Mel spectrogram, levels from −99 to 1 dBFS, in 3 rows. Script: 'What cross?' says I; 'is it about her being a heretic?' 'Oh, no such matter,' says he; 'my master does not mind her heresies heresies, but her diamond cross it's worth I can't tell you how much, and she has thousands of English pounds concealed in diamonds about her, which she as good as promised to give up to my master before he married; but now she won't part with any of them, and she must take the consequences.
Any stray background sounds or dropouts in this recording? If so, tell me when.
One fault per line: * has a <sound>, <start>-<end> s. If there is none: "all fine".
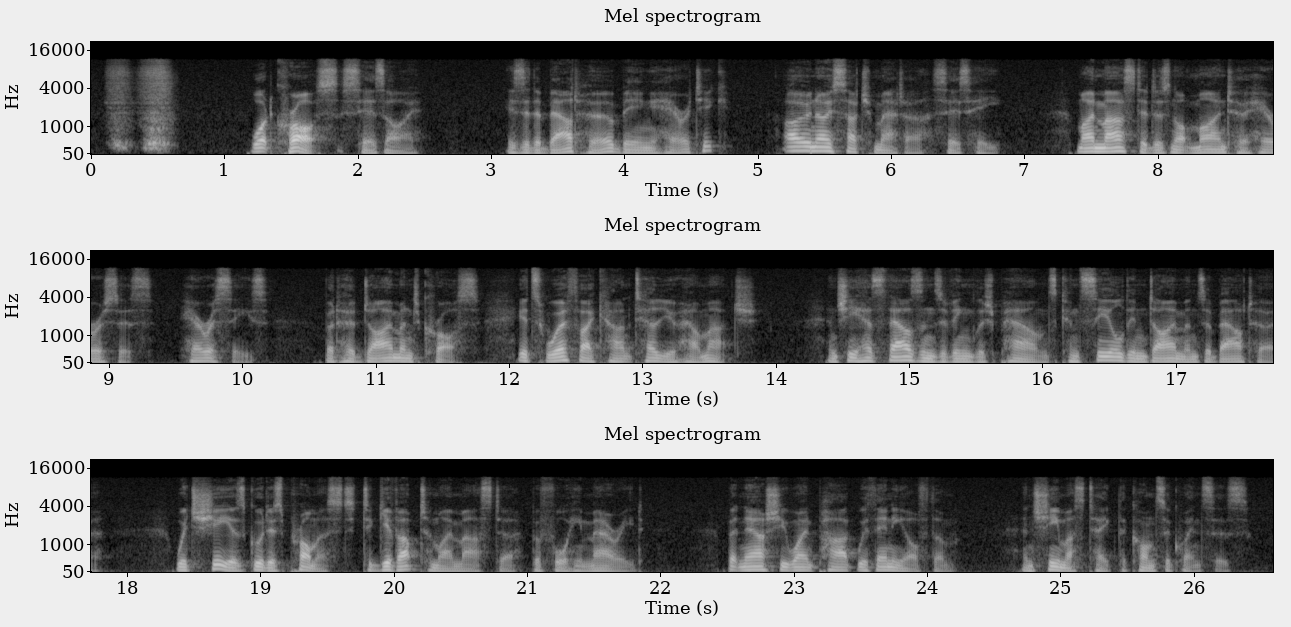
* has a sniff, 0.1-0.7 s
